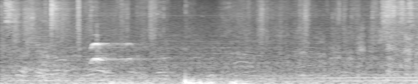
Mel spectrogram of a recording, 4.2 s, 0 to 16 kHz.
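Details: German Shorthaired Pointer puppies, 14 weeks old, from the Squirrel x Freya litter, playing on 02 08 22; a brief high whining yip slides downward near the start, with low rumbling background noise and scuffling.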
